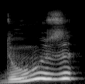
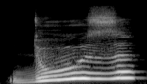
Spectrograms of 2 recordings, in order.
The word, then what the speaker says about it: douze: So then "douze, douce"; "douze", is the number; "douce", is the adjective. I will repeat, and you repeat after me: , , , .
